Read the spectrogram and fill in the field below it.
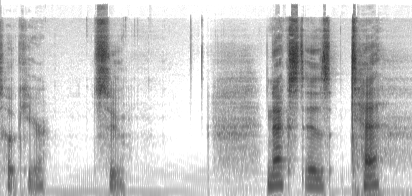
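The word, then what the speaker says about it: て: like su uh so next is te like you're saying 10 but you leave off the end so it's just te and uh it looks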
